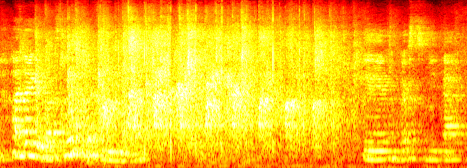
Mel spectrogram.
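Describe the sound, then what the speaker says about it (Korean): Audience clapping to welcome a speaker at a seminar on suicide prevention among women, a brief burst of applause in a hall, with talking before and after it. "다시 한번 환영의 박수 부탁드립니다"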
